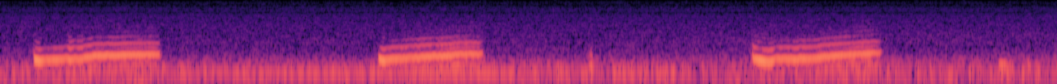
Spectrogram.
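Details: A pet cat snoring in deep sleep: three tonal, slightly rising, nasal snores, each lasting just over a second, come about every three and a half seconds, with a steady low hum behind.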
